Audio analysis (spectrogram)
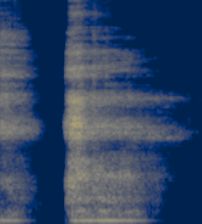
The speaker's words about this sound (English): Let's do our deep breathing.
